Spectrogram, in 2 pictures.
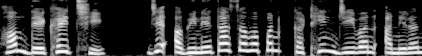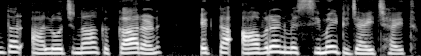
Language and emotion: Maithili, sad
